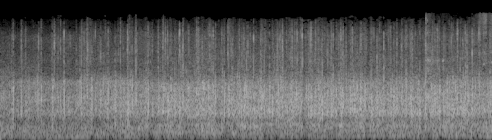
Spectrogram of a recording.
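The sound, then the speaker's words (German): Audience applause during a political speech on online crime and reporting duties, a dense, steady wash of many hands clapping that holds at an even, loud level for the whole stretch with no talk over it. “Bloß Applaus.”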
